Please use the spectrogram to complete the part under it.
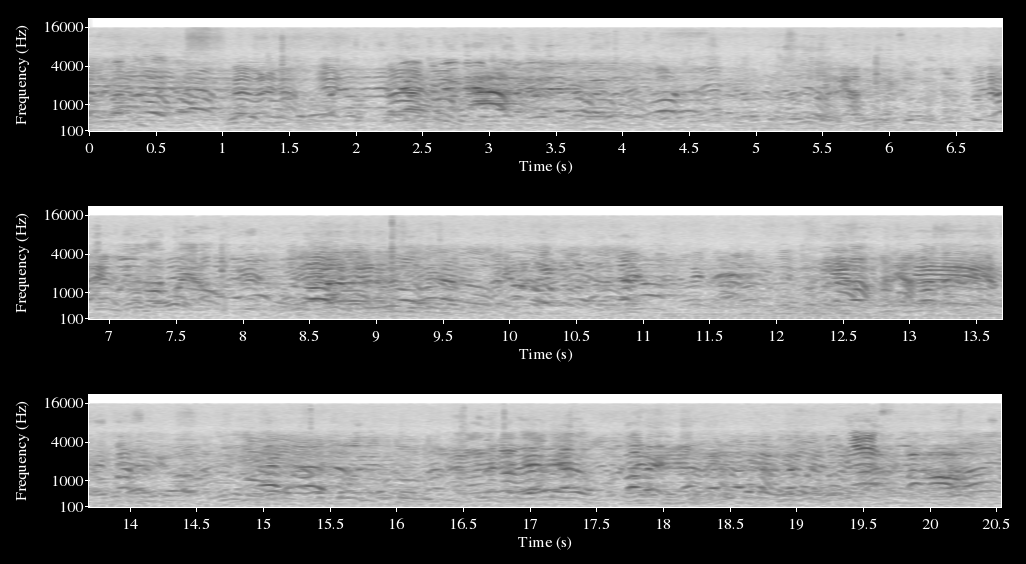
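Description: Spectators on the sideline shout and cheer excitedly outdoors.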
